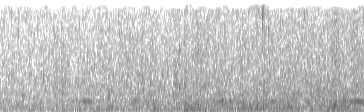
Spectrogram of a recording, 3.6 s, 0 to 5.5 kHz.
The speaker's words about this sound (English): There's some 40 buckets on this wheel. There's roughly about 4 or 5 gallons of water going into each bucket.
